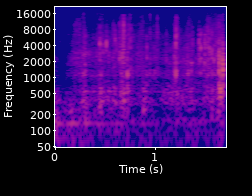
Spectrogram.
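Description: Crinkling plastic wrap being torn and peeled off a new old stock Memorex MRXI audio cassette, a close, continuous rustle with sharper crackles and rips throughout.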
